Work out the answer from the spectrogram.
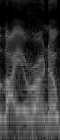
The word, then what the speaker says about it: La Llorona: Hailing from Hispanic folklore, La Llorona, which I'm pronouncing correctly now after you guys yelled at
